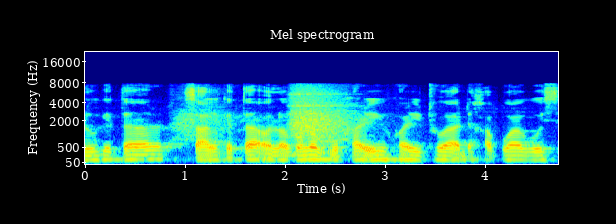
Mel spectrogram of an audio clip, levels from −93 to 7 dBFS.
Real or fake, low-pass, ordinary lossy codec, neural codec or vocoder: real; none; none; none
